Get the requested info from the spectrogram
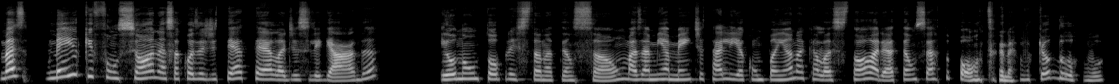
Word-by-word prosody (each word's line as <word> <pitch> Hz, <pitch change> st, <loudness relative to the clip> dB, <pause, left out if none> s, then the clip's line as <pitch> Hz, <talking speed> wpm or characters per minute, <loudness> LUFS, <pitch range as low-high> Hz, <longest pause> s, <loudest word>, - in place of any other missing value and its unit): mas 355 Hz, +6 st, +7 dB, 0.2 s
meio 355 Hz, +11 st, +3 dB
que 380 Hz, -3 st, +1 dB
funciona 290 Hz, -2 st, +3 dB
essa 255 Hz, -1 st, +2 dB
coisa 255 Hz, -1 st, -1 dB
de 240 Hz, 0 st, -7 dB
ter 260 Hz, +3 st, -1 dB
a 285 Hz, -, 0 dB
tela 230 Hz, -6 st, +2 dB
desligada, 205 Hz, -, 0 dB, 0.6 s
eu 225 Hz, +2 st, +3 dB
não 260 Hz, +1 st, -1 dB
tô 245 Hz, -3 st, -2 dB
prestando 225 Hz, -3 st, -3 dB
atenção, 195 Hz, -2 st, -2 dB
mas 230 Hz, -2 st, +1 dB
a 220 Hz, -, +4 dB
minha 235 Hz, +2 st, 0 dB
mente 230 Hz, +2 st, -1 dB
tá 230 Hz, -, 0 dB
ali, 235 Hz, -1 st, -1 dB
acompanhando 220 Hz, +4 st, -3 dB
aquela 235 Hz, -8 st, -2 dB
história 230 Hz, 0 st, +2 dB
até 200 Hz, +4 st, -1 dB
um 230 Hz, -, -7 dB
certo 240 Hz, +5 st, -2 dB
ponto 205 Hz, +4 st, -1 dB
né, 175 Hz, -3 st, -1 dB
porque 220 Hz, +2 st, -5 dB
eu 265 Hz, -, +1 dB
durmo. 205 Hz, -7 st, -7 dB
230 Hz, 175 wpm, -24 LUFS, 215-265 Hz, 0.6 s, mas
